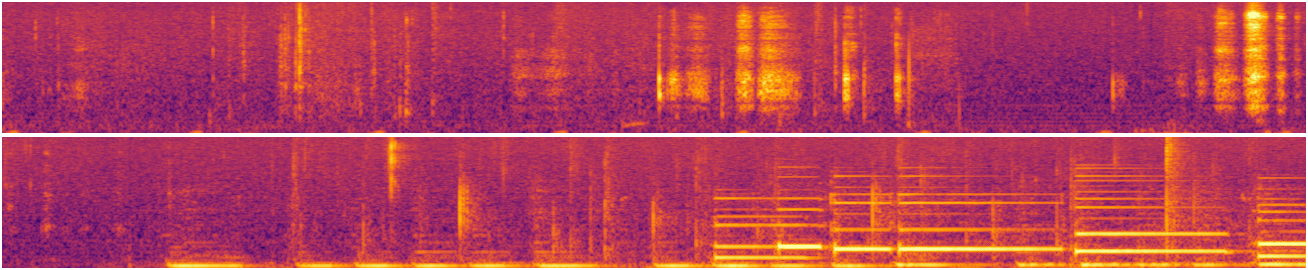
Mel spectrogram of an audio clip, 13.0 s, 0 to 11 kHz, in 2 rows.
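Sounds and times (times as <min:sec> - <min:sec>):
deep bass: 0:07.4 - 0:13.0
plucked guitar music: 0:07.4 - 0:13.0.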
